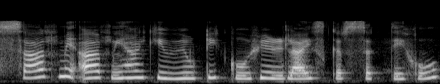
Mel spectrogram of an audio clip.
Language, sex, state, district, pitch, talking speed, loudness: Hindi, female, Himachal Pradesh, Shimla, 275 Hz, 165 wpm, -17 LUFS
